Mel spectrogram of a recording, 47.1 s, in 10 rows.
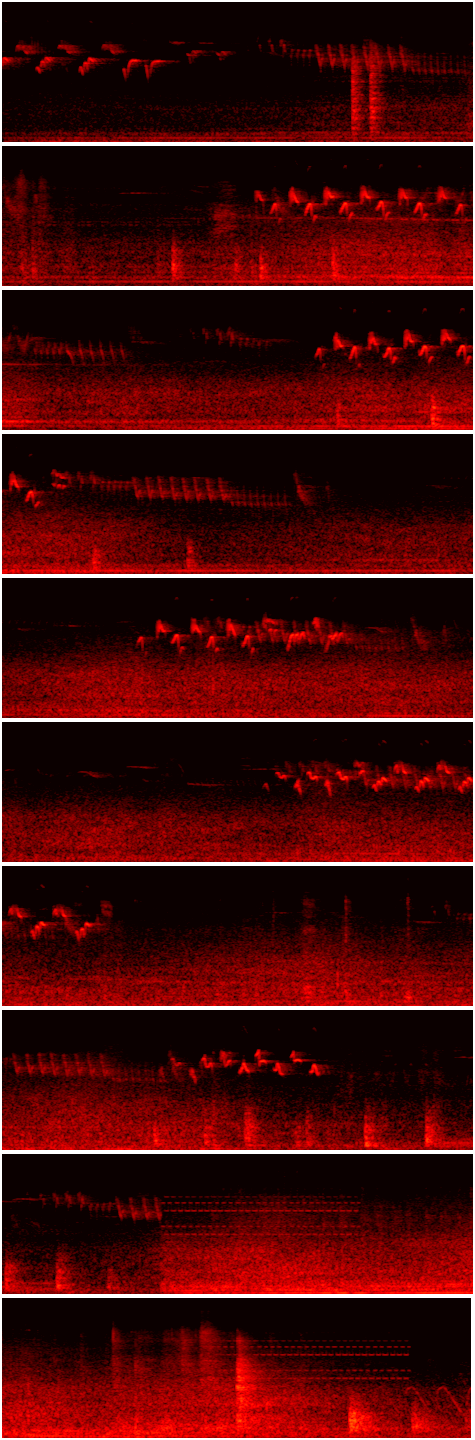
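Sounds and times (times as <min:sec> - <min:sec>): songbird chirping trills: 0:00.0 - 0:43.5, 0:44.2 - 0:47.0.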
